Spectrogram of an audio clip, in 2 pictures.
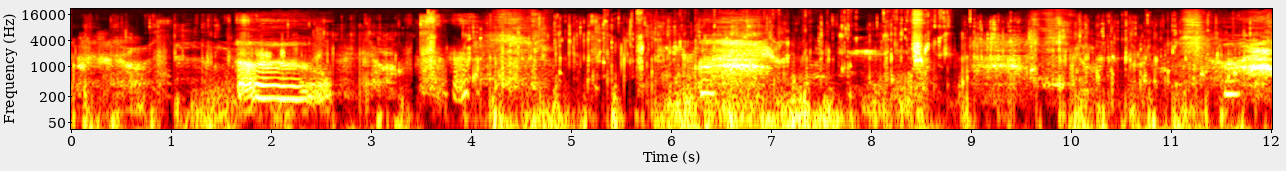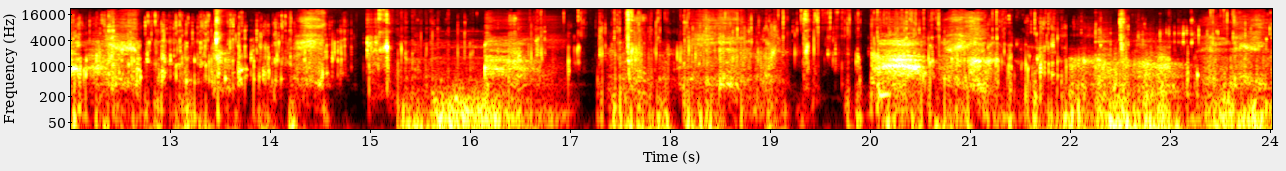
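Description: Someone eats food close up, with wet, continuous chewing and biting and occasional crunches over a long stretch, broken by a couple of brief pauses.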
